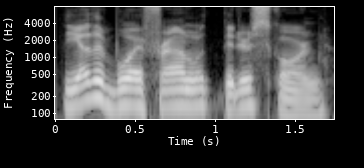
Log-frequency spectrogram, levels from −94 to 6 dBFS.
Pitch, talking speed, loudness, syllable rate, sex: 125 Hz, 240 wpm, -15 LUFS, 6.2 syllables/s, male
